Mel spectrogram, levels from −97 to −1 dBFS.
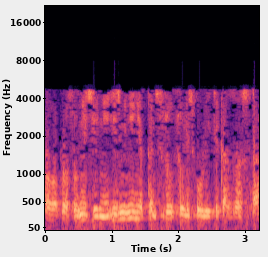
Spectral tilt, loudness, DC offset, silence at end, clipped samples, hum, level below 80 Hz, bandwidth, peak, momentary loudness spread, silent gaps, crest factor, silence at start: -3.5 dB/octave; -17 LUFS; under 0.1%; 0 s; under 0.1%; none; -44 dBFS; 5 kHz; -6 dBFS; 4 LU; none; 12 dB; 0 s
